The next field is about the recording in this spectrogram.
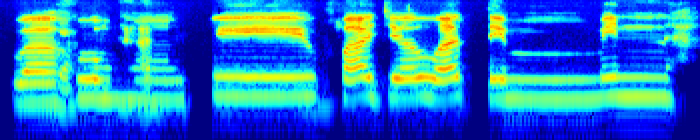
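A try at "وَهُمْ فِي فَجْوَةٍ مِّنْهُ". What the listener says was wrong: Iya, masih kurang sedikit lagi ya mimnya ya.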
